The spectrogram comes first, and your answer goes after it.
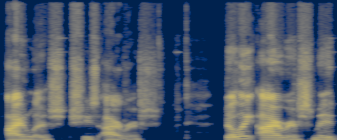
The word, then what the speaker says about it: Eilish: And I looked up how to pronounce her name, and it's Eilish.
